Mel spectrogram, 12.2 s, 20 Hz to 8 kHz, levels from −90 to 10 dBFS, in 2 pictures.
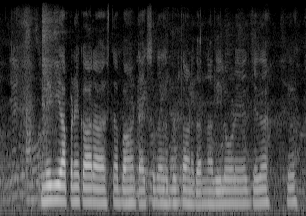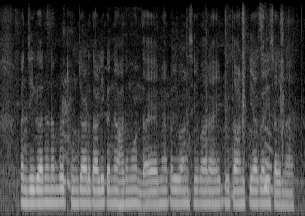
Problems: constant background noise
